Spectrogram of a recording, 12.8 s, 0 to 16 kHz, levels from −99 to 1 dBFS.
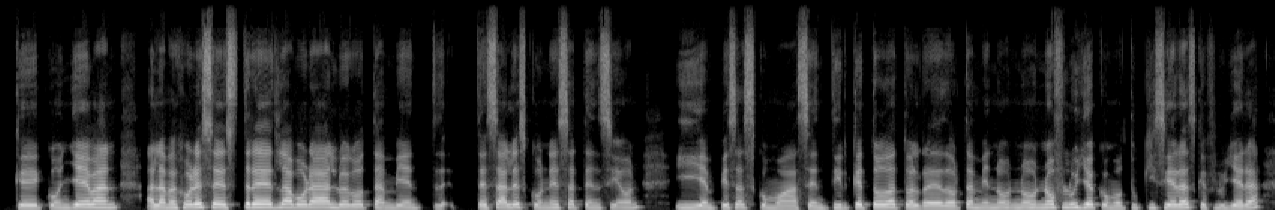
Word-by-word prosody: que 215 -2 +1
conllevan, 240 +3 +2 0.3
a 210 - 0
lo 215 0 +4
mejor, 235 +2 +2
ese 260 -1 +5
estrés 250 +1 +4
laboral, 240 -1 +3
luego 235 -1 0
también 215 -1 -5
te 210 - -9 0.3
te 225 - -1
sales 240 +2 0
con 225 -3 -6
esa 230 +2 -3
tensión 220 +1 -7 0.3
y 215 0 -3
empiezas 220 +3 -3
como 200 -4 -5
a 185 0 -3
sentir 205 +3 -6
que 240 - +3
todo 235 0 +3
a 245 - +2
tu 240 - -4
alrededor 205 0 +1
también 215 -3 -3
no 215 +1 -3
no 215 +1 -2
no 235 +2 +1
fluye 250 -1 +2
como 205 -4 -4
tú 215 +1 -12
quisieras 230 +2 +1
que 230 - -3
fluyera. 215 +5 -1
225 Hz, 170 wpm, -24 LUFS, 215-240 Hz, 0.3 s, ese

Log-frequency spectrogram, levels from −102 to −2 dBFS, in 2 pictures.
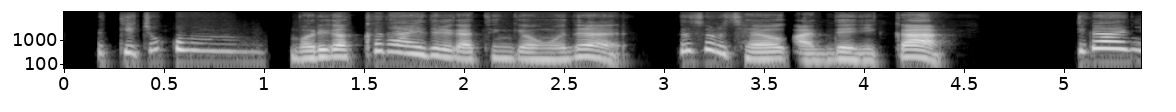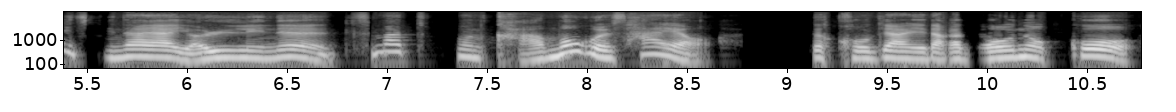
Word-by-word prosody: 특히 315 -4 -6
쪼끔 365 -4 -6
머리가 195 +4 +2
큰 355 +11 -6
아이들 260 -8 0
같은 170 +1 -2
경우는 165 +4 -1 0.3
스스로 365 -2 -1
제어가 165 - 0
안 140 0 -4
되니까 160 - +4 0.6
시간이 435 -2 +3 0.2
지나야 200 -2 +3
열리는 180 +2 0
스마트폰 290 - -6
감옥을 210 - +2
사요. 255 +8 -2 0.5
그래서 190 - -4
거기 175 +1 -2
안에다가 165 -2 +2
넣어 175 +3 +4
놓고 210 +1 +2
200 Hz, 320 characters per minute, -24 LUFS, -, 0.6 s, 되니까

